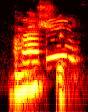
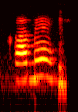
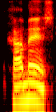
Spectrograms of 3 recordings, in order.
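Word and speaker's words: חמש: Hamesh. James. Hamesh.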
